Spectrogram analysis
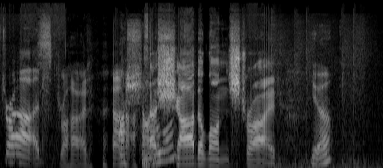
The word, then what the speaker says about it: Strahd: pronounced Strahd.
